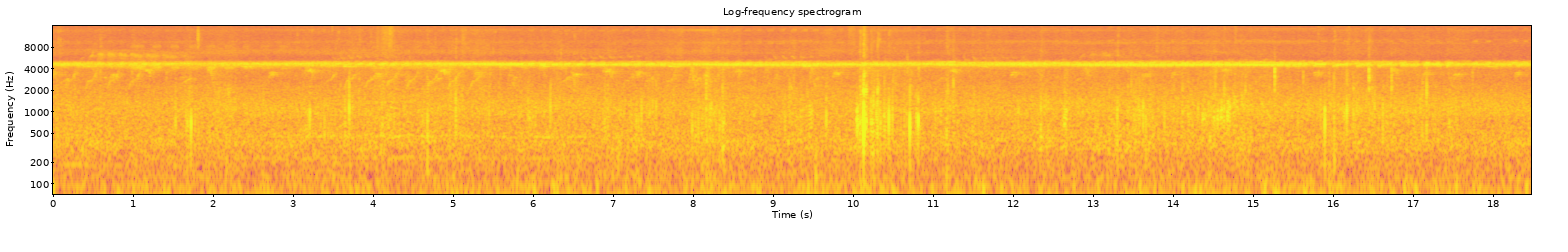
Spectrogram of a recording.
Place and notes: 達保農場, 達仁鄉台東縣 - early morning
early morning, Bird cry, Stream sound
Taitung County, Taiwan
